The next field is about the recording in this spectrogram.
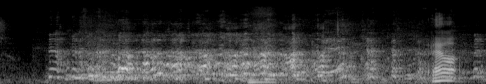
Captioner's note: audience laughing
